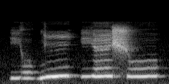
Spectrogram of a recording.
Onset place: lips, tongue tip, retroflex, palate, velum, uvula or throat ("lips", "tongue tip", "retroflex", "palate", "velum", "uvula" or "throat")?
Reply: palate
